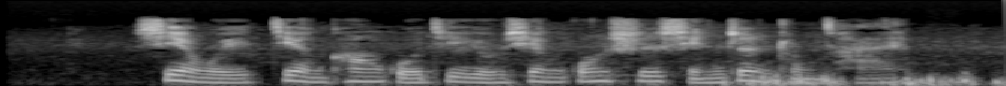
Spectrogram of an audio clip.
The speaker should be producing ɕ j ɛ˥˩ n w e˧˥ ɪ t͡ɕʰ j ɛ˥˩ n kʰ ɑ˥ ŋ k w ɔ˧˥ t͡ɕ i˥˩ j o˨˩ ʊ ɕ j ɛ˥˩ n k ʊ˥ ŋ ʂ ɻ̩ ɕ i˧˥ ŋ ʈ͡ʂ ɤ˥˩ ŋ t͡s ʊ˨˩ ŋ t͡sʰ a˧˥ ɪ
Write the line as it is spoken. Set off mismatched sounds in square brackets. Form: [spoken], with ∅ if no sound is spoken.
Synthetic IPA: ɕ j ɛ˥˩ n w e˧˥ ɪ [t͡ɕ] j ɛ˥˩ n kʰ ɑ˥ ŋ k w ɔ˧˥ t͡ɕ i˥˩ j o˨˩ ʊ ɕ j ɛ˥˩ n k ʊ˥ ŋ ʂ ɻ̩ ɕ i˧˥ ŋ ʈ͡ʂ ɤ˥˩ ŋ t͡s ʊ˨˩ ŋ t͡sʰ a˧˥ ɪ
